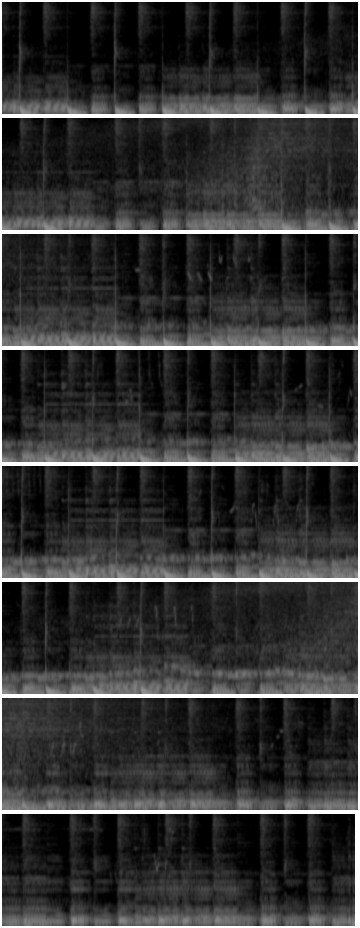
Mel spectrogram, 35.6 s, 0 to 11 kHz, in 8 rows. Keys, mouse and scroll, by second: 0.0 alt+scroll down 1, 7.4-7.8 alt+scroll down 1, 10.9 double click, 17.0-17.4 alt+scroll down 1, 18.6 double click, 23.6 ctrl+click, 23.7 ctrl+double click, 24.4 ctrl+e, 25.6 ctrl+e, 27.0 double click, 27.6 alt+scroll down 1, 28.7 double click, 31.0 double click.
